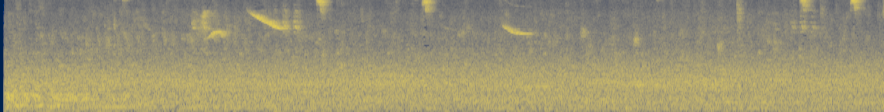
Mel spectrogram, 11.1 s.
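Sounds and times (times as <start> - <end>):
songbirds whistling and chipping: 0.1 - 11.0
steady wind: 0.1 - 11.0.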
